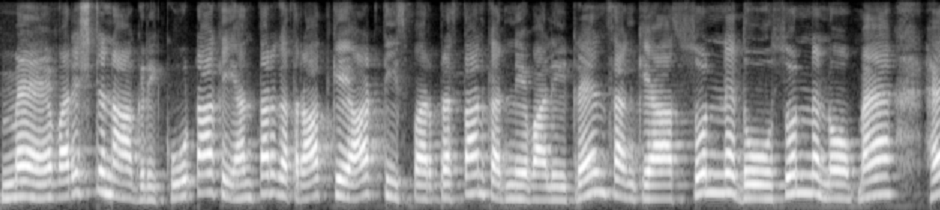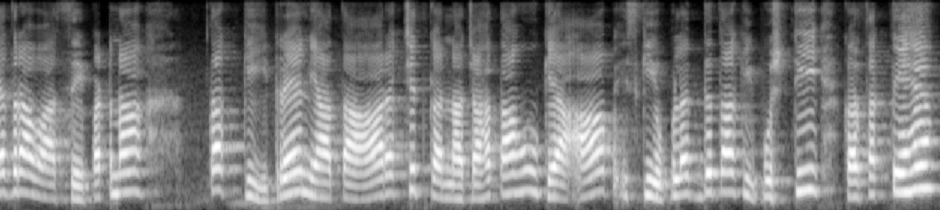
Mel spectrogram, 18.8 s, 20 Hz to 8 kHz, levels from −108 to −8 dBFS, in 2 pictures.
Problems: none marked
